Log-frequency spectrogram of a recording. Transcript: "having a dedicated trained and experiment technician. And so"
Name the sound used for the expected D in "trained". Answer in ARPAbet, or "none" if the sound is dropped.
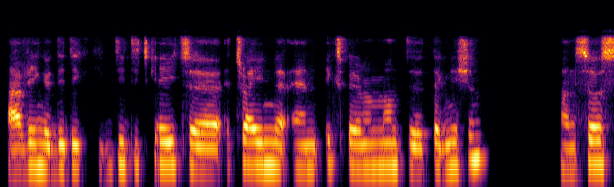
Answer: none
